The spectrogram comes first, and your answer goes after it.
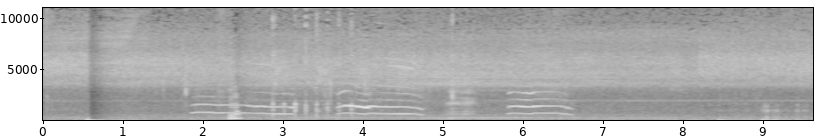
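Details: Stray cat giving three drawn-out meows about two seconds apart, each sliding slightly down in pitch, over a quiet hissing background.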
